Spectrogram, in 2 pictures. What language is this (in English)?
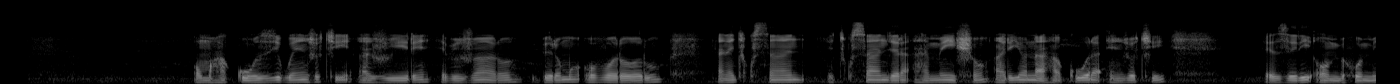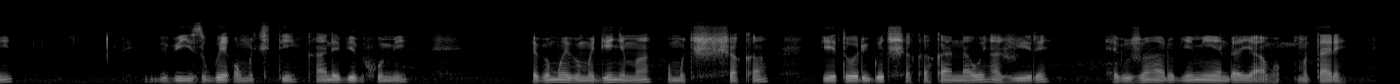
Nyankole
